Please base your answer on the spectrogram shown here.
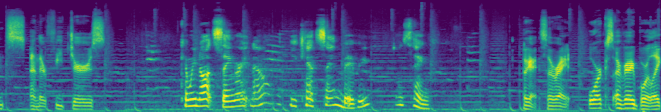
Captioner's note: meowing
